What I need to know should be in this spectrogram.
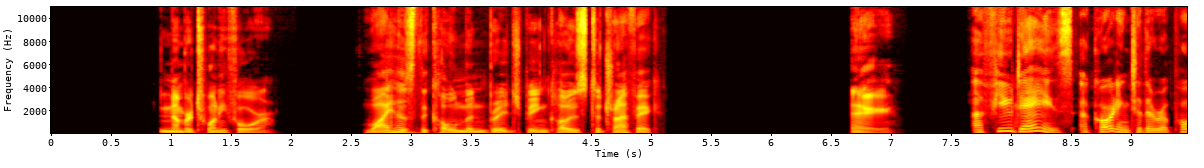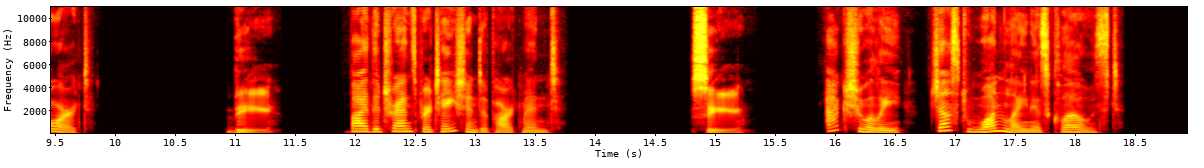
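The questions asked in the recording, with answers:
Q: Why has the Coleman Bridge been closed to traffic?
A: C: Actually, just one lane is closed.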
